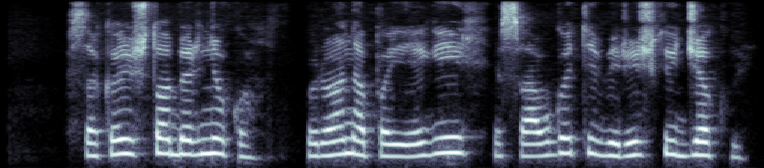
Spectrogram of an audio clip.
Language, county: Lithuanian, Klaipėda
